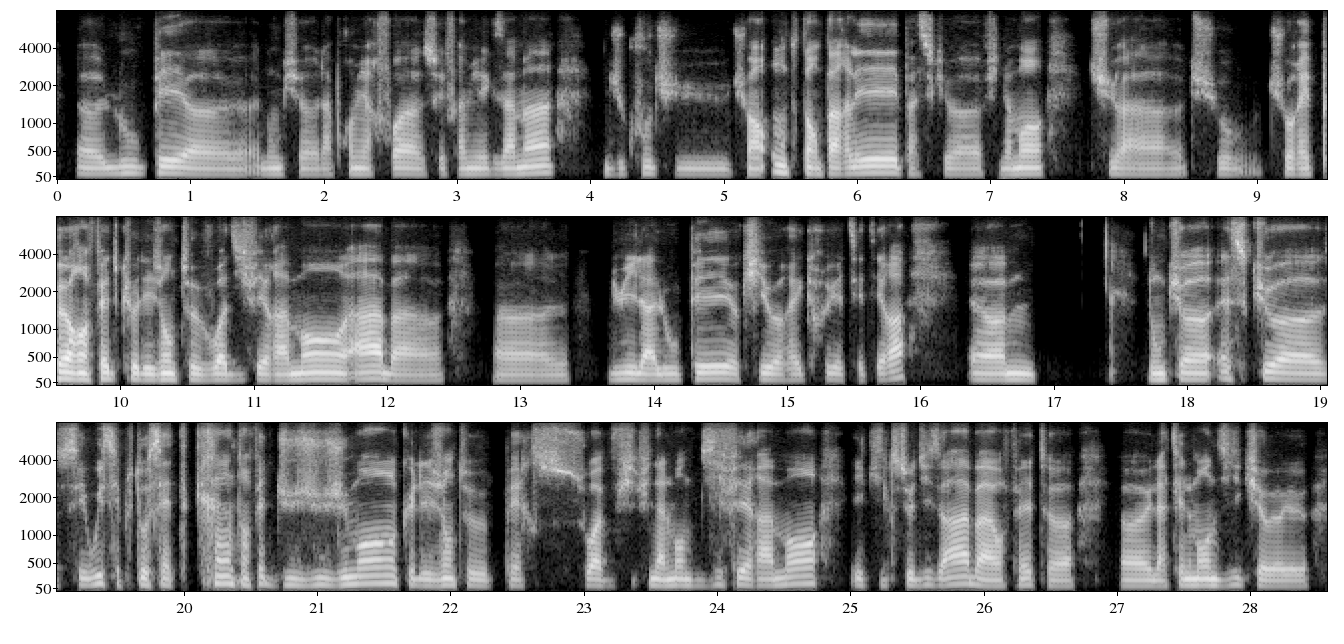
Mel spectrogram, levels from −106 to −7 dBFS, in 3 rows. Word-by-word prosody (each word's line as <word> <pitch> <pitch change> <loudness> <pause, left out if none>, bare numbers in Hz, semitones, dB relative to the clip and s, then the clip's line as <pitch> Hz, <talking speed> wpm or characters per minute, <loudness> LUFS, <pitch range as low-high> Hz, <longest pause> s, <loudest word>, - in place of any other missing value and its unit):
heu, 100 -2 -3
loupé, 110 +2 -1
heu, 95 -2 -3
donc 100 0 -6
heu, 95 -1 -7
la 95 0 -7
1re 100 -1 -5
fois, 100 -1 0
ce - - -1
fameux 100 +1 -3
examen. 100 +5 +1 0.4
Du 95 +1 -8
coup 110 +2 -8
tu 95 -2 -8
tu - - -2
as 95 - +5
honte 125 -4 -1
d'en 100 -2 +2
parler 115 +3 +4
parce 100 -2 -2
que 95 - -9 0.3
finalement, 100 +1 0 0.3
tu - - -1
as 95 -1 -4 0.2
tu - - -6
au 95 -1 -9 0.2
tu - - -6
aurais 100 0 +2
peur 115 +3 +7
en 110 - +9
fait, 110 0 +2
que - - 0
les 105 -1 +2
gens 110 +1 +4
te 105 - -2
voient 100 0 +2
différemment. 105 +3 +3
«Ah 115 +1 +5
ben, 95 -1 -2 0.4
heu, - - -8
heu, 95 0 -5 0.3
lui 110 +1 0
il 105 - +2
a 100 - +5
loupé, 115 +3 0
heu, 105 - -2
qui 110 - +3
aurait 100 -1 -3
cru» 110 +2 -6
et 100 - -8
cetera. - - 0 0.5
Hem, 105 -1 +2 0.9
donc 105 +2 +1
heu, 110 -1 +4
est-ce 120 -3 +4
que, 125 - 0 0.4
heu, - - -8
c'est 110 +3 0
oui, 130 +5 -1
c'est - - +1
plutôt - - -3
cette - - +3
crainte 135 -2 +1
en 115 - 0
fait 125 -1 -6
du 115 +2 -2
jugement 125 +6 +1
que 125 - -4
les 105 -1 -2
gens 115 +2 +1
te 110 -2 -6
perçoivent 110 -3 -1
fi - - -2
finalement 110 0 -1
différemment 115 +5 -1 0.3
et 110 - -6
qu'ils 105 0 -11
se - - +1
disent: 115 +2 -7
«Ah 130 +2 +4
bah, 100 -5 +3
en - - -7
fait, 115 +1 -7
heu, 100 -1 -2 0.4
heu, 100 0 0
il 100 - -1
a 100 - -1
tellement 110 +1 +1
dit 110 +2 -4
que, 105 - +1
heu, 100 -1 -3
105 Hz, 190 wpm, -23 LUFS, 100-115 Hz, 0.9 s, en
